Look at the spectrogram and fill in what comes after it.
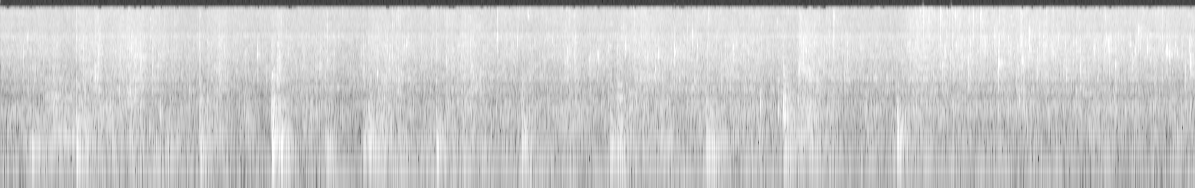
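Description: Sweet potato wedges sizzling and crackling in hot oil with sugar melting in the pan, as a wooden spatula stirs them, knocking against the pan a few times. This is the sugar-melting stage of kamote cue, where the sugar dissolves to coat the frying wedges.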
